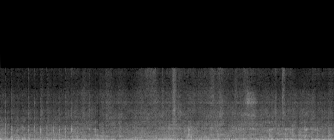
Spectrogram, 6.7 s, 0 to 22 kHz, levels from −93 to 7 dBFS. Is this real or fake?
fake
